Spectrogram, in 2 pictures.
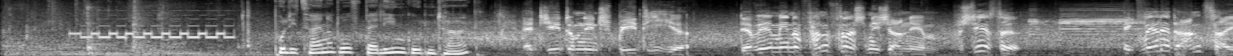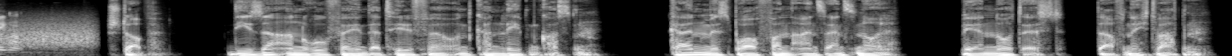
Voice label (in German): polizei funkspot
